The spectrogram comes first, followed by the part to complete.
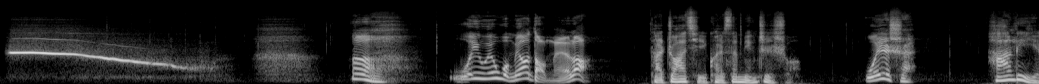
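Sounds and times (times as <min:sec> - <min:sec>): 
long soft human whistle gliding downward: 0:00.0 - 0:02.2
speech: 0:03.5 - 0:04.0, 0:04.6 - 0:08.0, 0:08.6 - 0:09.2, 0:09.9 - 0:10.3.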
